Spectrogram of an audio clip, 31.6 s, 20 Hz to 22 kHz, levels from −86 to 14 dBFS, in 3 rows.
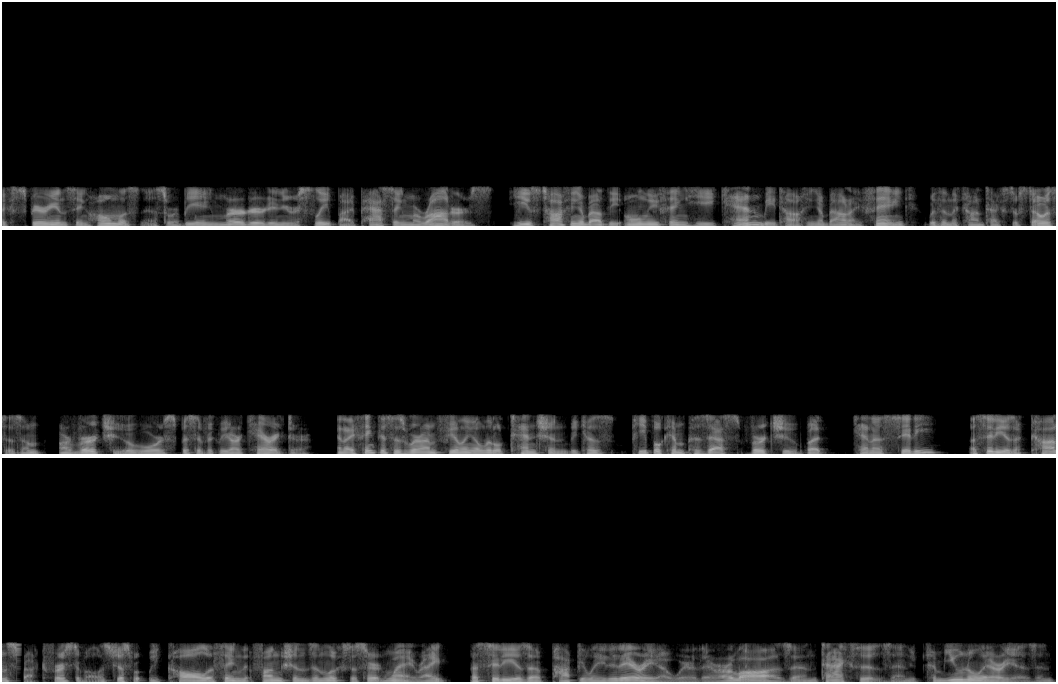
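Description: Packet loss with pitch repetition at 17.56–17.58, 21.22–21.30, 24.08–24.10 and 29.06–29.08 s. The last pitch period is repeated to fill each gap, so the 20 ms losses sound held and buzzy, while the 80 ms loss after "city is a" fades to silence.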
